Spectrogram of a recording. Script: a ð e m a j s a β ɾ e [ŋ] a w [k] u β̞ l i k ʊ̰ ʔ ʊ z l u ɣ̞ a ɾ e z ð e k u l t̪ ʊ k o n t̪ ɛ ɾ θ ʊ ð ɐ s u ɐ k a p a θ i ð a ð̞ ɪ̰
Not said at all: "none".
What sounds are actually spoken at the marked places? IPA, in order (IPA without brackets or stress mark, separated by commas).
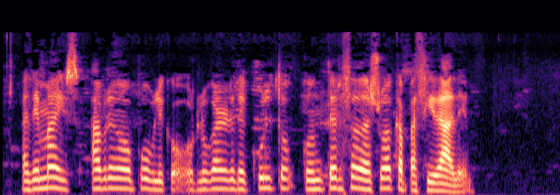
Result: ŋ, p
